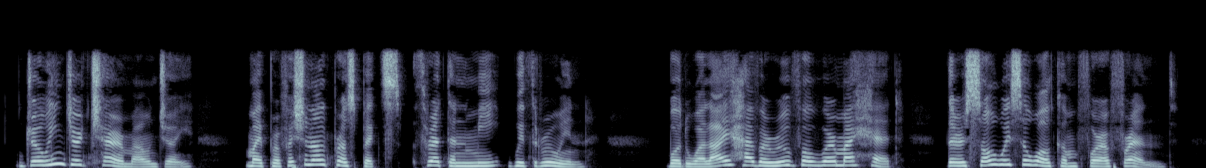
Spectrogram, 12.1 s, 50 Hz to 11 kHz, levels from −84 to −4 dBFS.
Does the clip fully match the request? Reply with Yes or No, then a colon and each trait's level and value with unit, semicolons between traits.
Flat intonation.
No: average, 5.2 semitones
